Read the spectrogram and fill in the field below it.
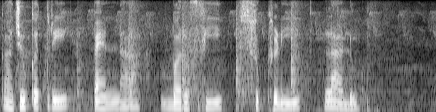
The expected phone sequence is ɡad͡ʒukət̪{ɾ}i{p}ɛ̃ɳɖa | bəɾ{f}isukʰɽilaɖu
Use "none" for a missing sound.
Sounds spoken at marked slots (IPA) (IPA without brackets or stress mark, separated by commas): ɾ, p, f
